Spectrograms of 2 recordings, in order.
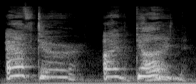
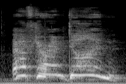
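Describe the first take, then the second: First: Even slower, drawn-out defiance; defiant repeat. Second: Put-on slow, drawn-out teen attitude; sassy backtalk. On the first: Acted. Daughter repeating her refusal to mom, slower and defiant. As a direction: drag each word out to provoke. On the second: Daughter sassing mom about cleaning up, drawn out. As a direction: stretch it out to annoy her.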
